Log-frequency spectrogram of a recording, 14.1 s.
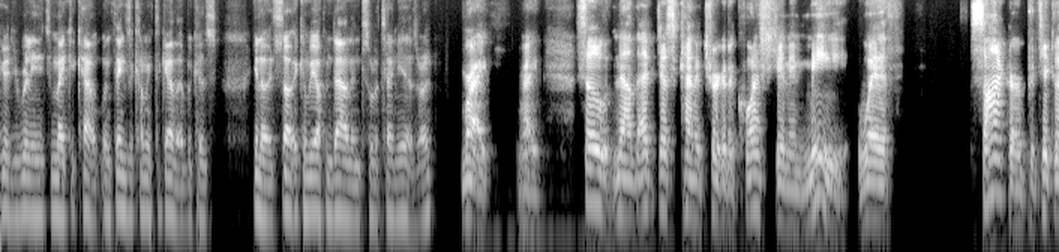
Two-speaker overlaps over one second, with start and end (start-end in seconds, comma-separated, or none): none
